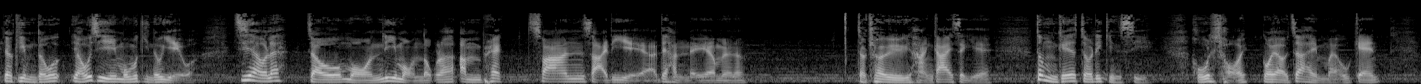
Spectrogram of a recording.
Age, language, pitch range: 20-39, Chinese, 110-170 Hz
